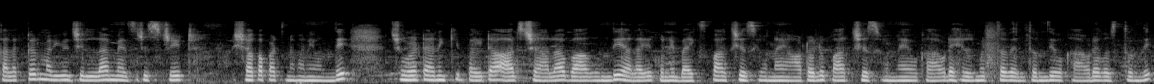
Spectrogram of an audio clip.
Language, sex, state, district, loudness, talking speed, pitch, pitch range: Telugu, female, Andhra Pradesh, Visakhapatnam, -16 LUFS, 160 wpm, 190 Hz, 180-205 Hz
